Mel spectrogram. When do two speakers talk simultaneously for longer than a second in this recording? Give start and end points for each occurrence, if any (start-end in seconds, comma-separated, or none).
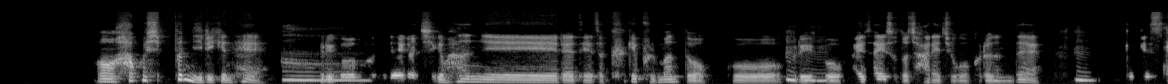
none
